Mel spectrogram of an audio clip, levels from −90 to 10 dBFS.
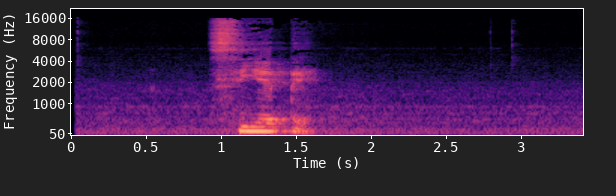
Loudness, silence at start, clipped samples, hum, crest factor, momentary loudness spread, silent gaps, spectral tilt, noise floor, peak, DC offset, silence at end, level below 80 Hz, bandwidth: -15 LUFS; 0.95 s; under 0.1%; none; 18 dB; 15 LU; none; -5 dB/octave; -44 dBFS; -2 dBFS; under 0.1%; 1.8 s; -48 dBFS; 16.5 kHz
